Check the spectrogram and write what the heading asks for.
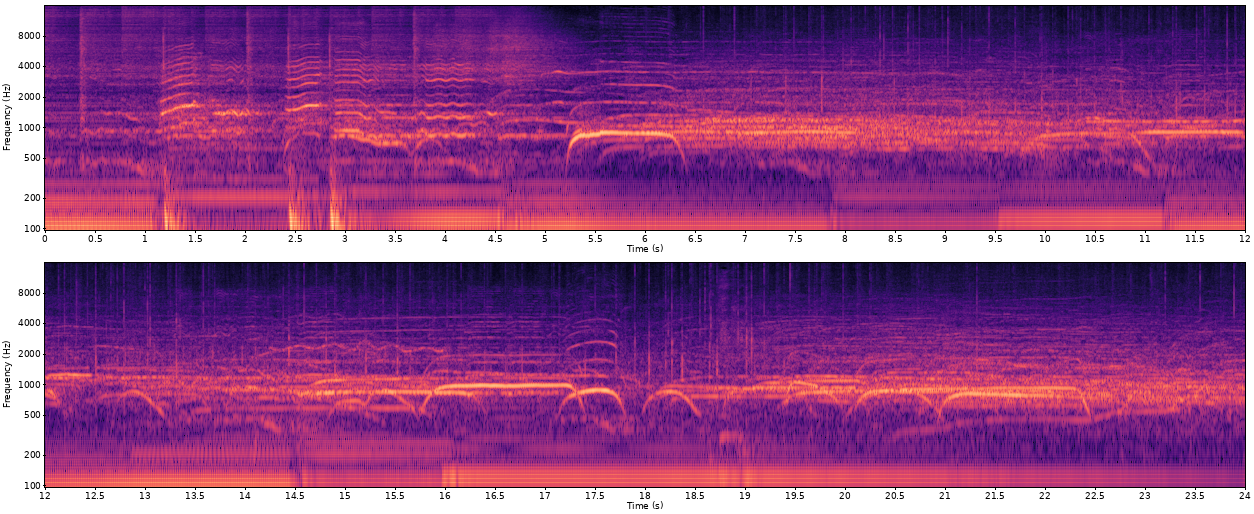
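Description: Live pop band playing loudly through a concert PA with drums and deep bass. About four and a half seconds in, the drums and bass drop out, leaving held synth chords that change every couple of seconds under the crowd's whoops and cheers.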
